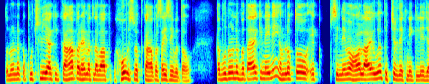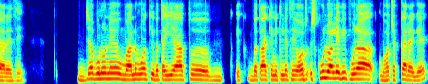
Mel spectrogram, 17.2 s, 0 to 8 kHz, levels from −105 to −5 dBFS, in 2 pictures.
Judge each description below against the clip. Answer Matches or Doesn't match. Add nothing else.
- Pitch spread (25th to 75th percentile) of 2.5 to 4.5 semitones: Matches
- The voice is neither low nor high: Matches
